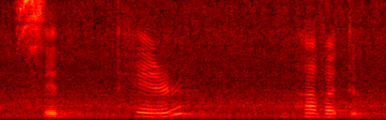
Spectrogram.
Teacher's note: so this Visarga will change to a Ra halant and we'll get Siddhir Bhavatu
